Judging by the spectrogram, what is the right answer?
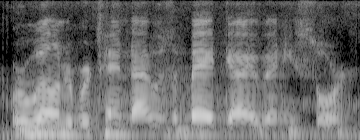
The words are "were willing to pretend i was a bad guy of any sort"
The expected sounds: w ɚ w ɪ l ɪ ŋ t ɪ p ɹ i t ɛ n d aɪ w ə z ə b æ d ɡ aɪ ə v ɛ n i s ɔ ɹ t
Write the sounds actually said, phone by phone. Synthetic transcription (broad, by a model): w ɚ w ɪ l ɪ ŋ t ɪ p ɹ i t ɛ n d aɪ w ə z ə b æ d ɡ aɪ ə v ɛ n i s ɔ ɹ t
